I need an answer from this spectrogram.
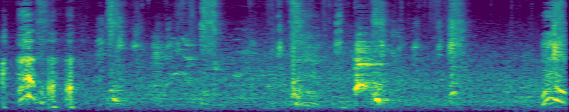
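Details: Black Shiba Inu dog sneezing again and again indoors: short, sharp, hissing bursts come roughly once a second, with faint, brief voiced sounds between some of them.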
